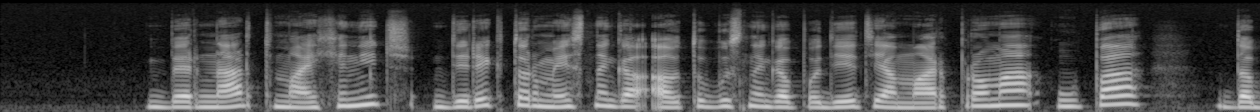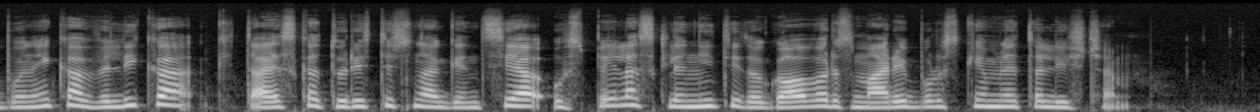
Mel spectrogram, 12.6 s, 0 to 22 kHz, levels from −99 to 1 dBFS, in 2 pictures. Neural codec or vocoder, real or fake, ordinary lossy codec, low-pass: none; real; none; 19.8 kHz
